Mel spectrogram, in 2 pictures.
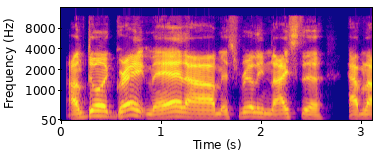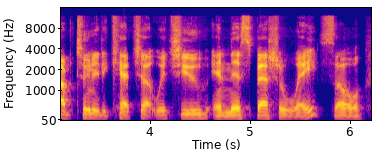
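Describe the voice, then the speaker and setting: A man's voice: mid-range voice, normal speed, no room sound, clean studio sound. A young adult man hosting a podcast, upbeat and enthusiastic, chatting casually with his guest. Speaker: podcast host. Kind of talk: casual interview chat.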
